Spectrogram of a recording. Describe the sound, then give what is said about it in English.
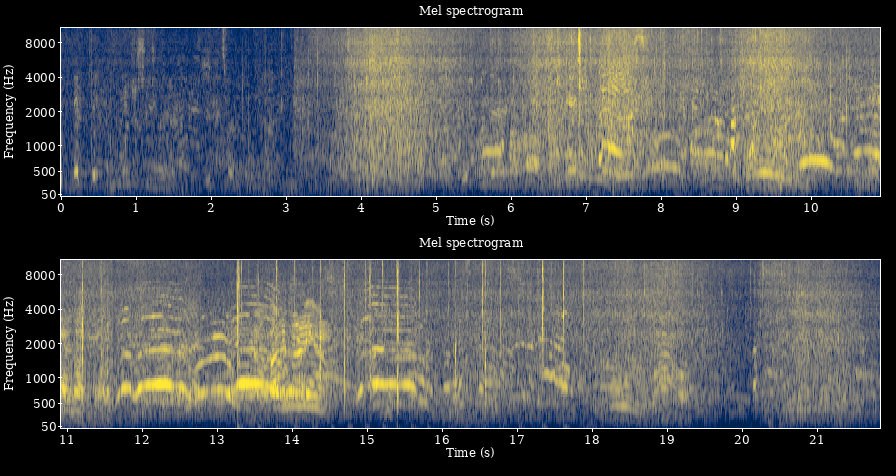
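A crowd of many voices chatters and calls out together outdoors at a sea turtle release at Bayfront Park on Anna Maria Island, swelling louder midway, over a steady wash of surf and breeze at the shoreline. “We are at the release site on Anna Maria Island, Bayfront Park.”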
